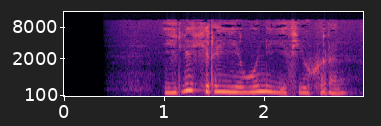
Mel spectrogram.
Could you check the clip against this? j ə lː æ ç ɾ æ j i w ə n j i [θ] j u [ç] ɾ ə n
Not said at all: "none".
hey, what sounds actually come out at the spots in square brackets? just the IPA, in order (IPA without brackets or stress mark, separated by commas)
θ, ç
